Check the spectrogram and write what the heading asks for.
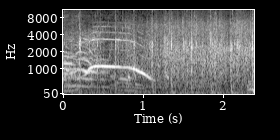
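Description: A studio audience and contestants applauding steadily, with the end of a man's drawn-out word in the first second.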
